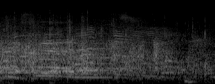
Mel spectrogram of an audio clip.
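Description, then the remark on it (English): A chapel audience applauding steadily, a dense wash of many hands clapping at once that holds at an even, fairly loud level throughout, with some voices mixed into the noise. “Can you guys give them a round of applause?”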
